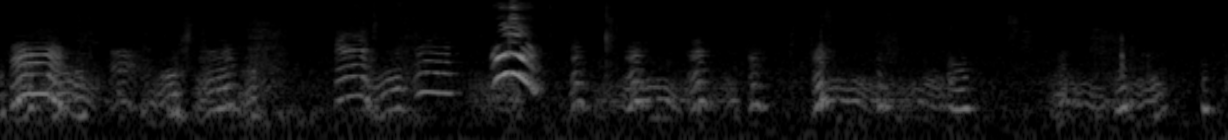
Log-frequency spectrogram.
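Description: Newborn puppies squeaking and whimpering: a string of short calls that each rise and fall in pitch, thickest in the first half, the loudest a sharp squeal about two and a half seconds in.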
